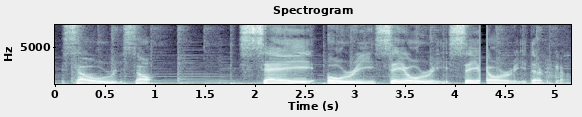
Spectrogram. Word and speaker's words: Sayori: Sayori. There we go. Sayori.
